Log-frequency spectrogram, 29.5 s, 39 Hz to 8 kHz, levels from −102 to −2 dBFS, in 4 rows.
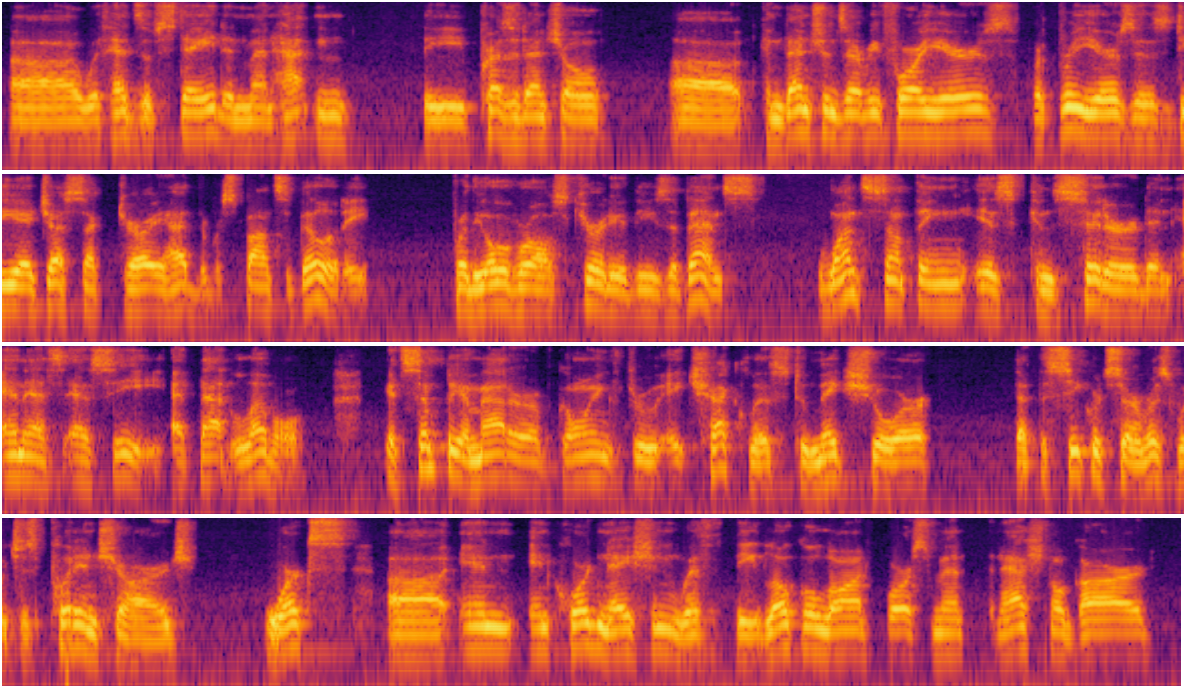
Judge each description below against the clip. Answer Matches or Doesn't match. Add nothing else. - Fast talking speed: Doesn't match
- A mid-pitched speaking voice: Doesn't match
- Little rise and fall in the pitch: Doesn't match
